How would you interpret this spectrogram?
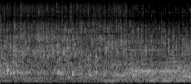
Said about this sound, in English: Big Brother's going to pour the water. There we go.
